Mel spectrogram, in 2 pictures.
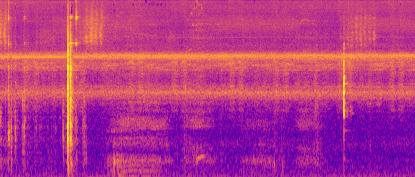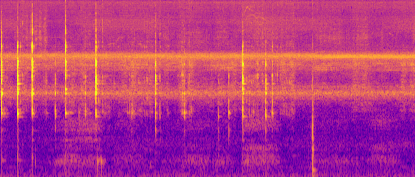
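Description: A steady high-pitched trill, with about a dozen sharp clicks and taps, most of them close together around the middle.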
